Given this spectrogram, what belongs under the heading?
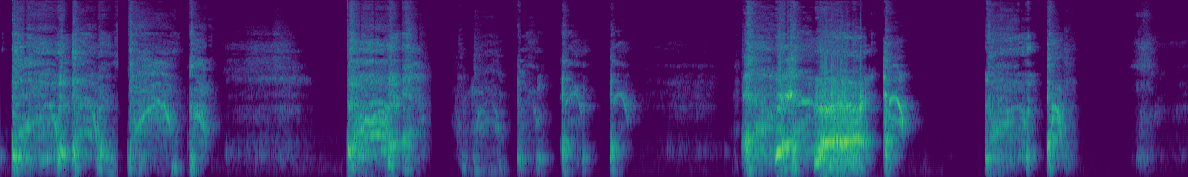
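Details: Person coughing: repeated harsh coughs and throat clearing in short clusters, about a dozen bursts.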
